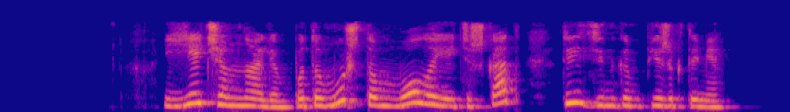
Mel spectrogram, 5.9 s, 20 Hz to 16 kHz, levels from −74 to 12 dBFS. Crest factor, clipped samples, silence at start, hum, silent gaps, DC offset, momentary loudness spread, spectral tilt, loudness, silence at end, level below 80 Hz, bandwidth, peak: 14 dB; under 0.1%; 1.25 s; none; none; under 0.1%; 7 LU; -4 dB/octave; -15 LUFS; 0.45 s; -60 dBFS; 7.8 kHz; -2 dBFS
